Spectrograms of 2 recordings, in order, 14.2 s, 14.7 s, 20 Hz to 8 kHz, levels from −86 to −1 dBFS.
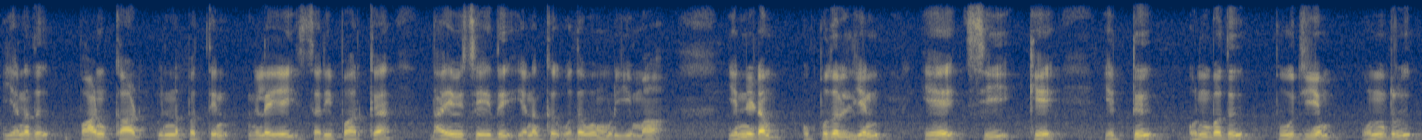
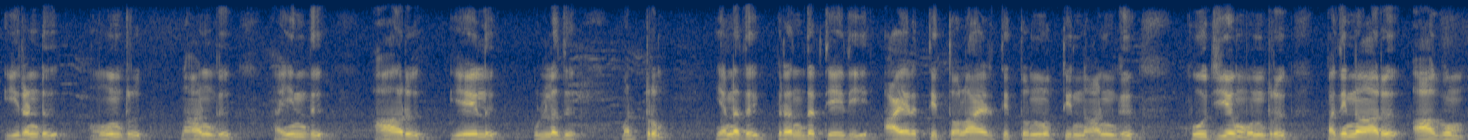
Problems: constant background noise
